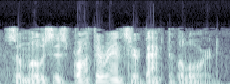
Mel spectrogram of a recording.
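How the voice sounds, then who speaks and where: A man narrating a dramatized Bible reading in a calm, steady storytelling manner. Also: extremely low pitch, moderate pace, gravelly, slight background noise. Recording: muffled audio under orchestral music.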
